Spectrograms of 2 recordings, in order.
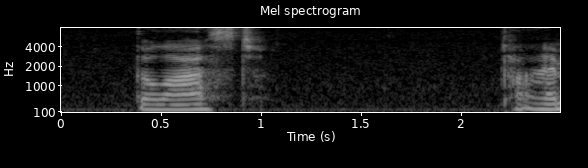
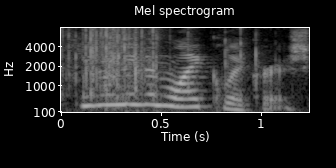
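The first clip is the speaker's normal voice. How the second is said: teasing scold to cat; 9 semitones higher, faster than usual. Real, not acted.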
